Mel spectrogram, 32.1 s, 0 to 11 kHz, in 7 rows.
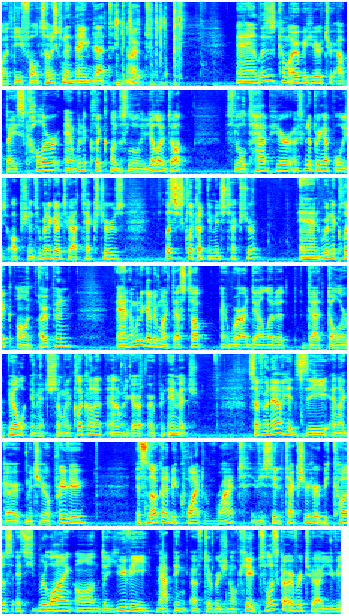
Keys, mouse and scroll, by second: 2.3 Return, 7.7 click, 13.2-21.9 drag, 21.9-32.1 middle drag, 22.4 z, 24.9 scroll down 2.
